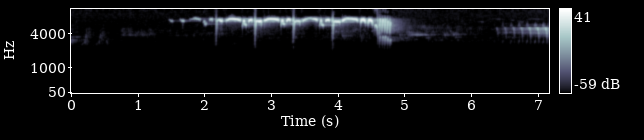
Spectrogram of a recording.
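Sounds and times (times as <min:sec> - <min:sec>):
goldcrest singing: 0:01.5 - 0:05.7, 0:06.6 - 0:07.1.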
